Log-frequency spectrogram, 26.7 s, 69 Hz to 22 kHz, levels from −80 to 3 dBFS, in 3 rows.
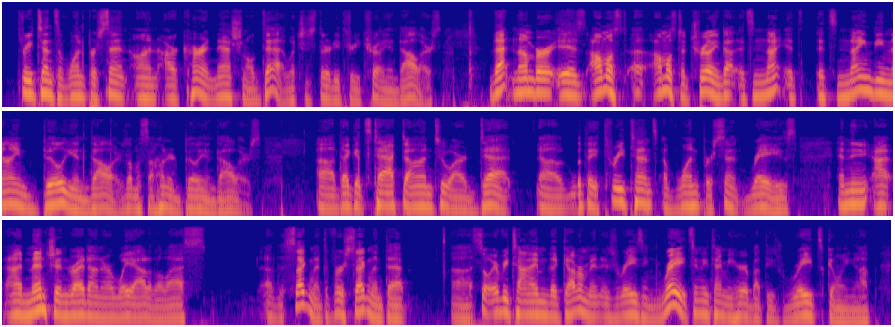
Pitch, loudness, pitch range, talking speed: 120 Hz, -29 LUFS, 100-135 Hz, 200 wpm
